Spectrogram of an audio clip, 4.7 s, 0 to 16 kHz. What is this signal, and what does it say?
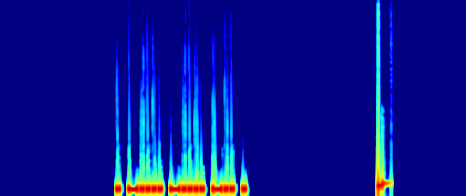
Morse code, heard as a keyed tone, about 37 wpm, 700 Hz. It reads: E66DE
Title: Five Challenging Letter-Number Combinations 40wpm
